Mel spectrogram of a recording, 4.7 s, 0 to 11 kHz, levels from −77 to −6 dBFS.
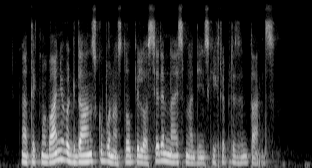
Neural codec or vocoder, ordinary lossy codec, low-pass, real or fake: none; Opus, 16 kbps; 7.2 kHz; real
